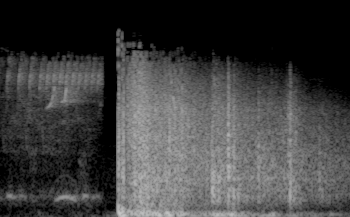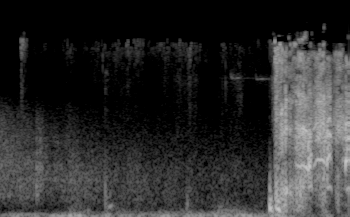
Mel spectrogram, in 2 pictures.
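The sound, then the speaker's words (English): Faint birdsong is cut off by a sudden loud explosion, a cow exploding on a field in video footage, whose rumbling roar fades slowly over several seconds, before another harsh burst of noise near the end. No one speaks. “And then one of the cows just explodes.”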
